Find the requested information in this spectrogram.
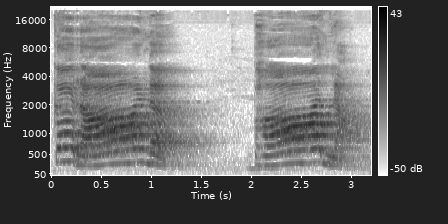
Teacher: the Bha needs to be stressed and extended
